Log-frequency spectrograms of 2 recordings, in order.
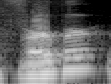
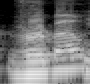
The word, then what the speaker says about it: Vrbo: Do you know it's pronounced Verber? Verbo? – Yes.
